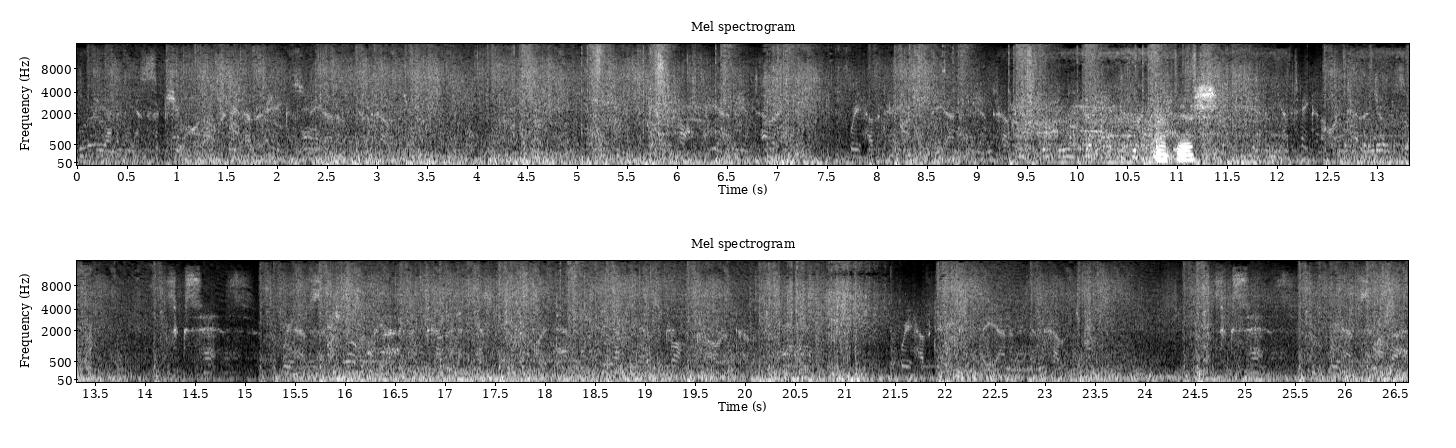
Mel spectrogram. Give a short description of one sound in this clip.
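Explosions from a video game boom now and then.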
